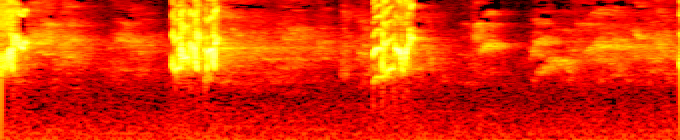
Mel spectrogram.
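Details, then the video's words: Young lovebird pair, euwing green opaline and albino, housed together in a single-pair cage; loud clipped chirps roughly once a second over quiet high chatter. "Lovebird Chirping Sounds"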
